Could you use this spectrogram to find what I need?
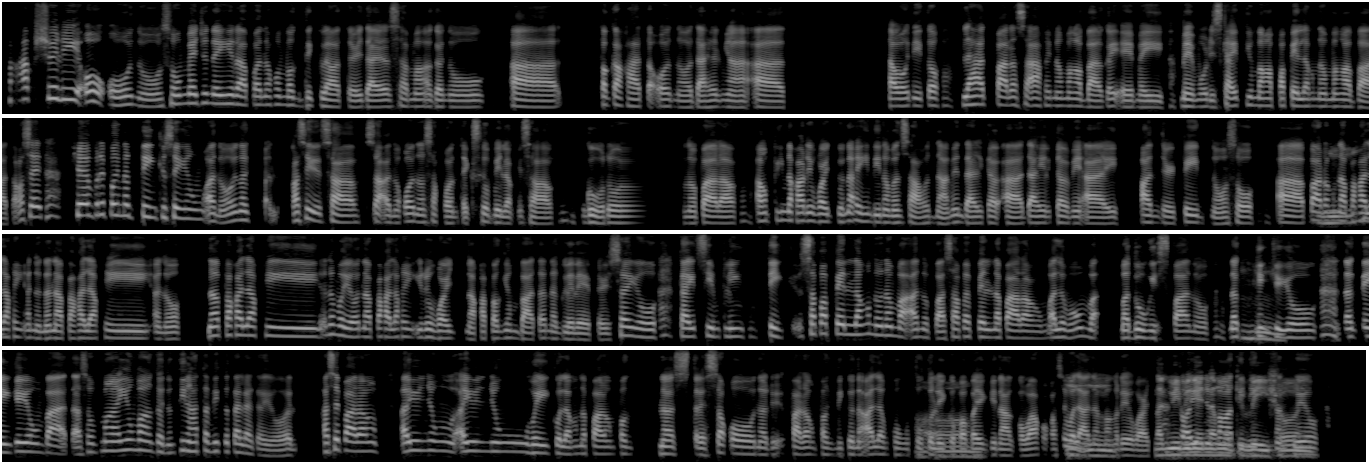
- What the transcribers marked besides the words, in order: in English: "underpaid"; laughing while speaking: "nag-thank you yung"
- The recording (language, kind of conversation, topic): Filipino, advice, Paano ko mabubuo ang bagong pagkakakilanlan ko pagkatapos ng malaking pagbabago?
